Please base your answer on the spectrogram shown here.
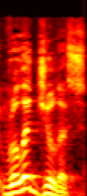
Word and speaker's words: Religulous: I'm here with Bill Maher, who's your documentary Religulous. Is that how it's pronounced? Correct. Religulous. You pronounced it correctly.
